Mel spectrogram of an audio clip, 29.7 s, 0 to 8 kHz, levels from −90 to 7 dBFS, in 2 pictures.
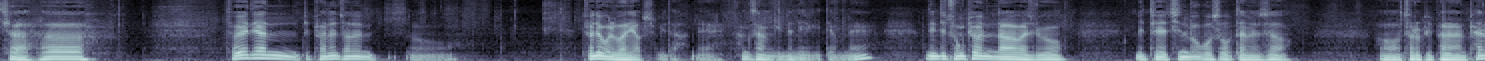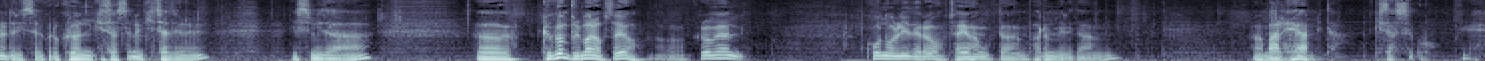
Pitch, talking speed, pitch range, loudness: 105 Hz, 240 characters per minute, 95-130 Hz, -16 LUFS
